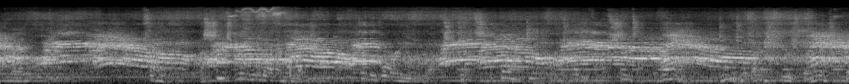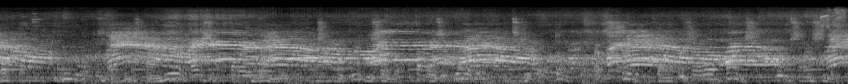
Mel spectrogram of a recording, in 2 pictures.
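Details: Indoor recording of a fellow Siamese cat's meows from a screen as pet Siamese Ollie and Charlie listen; a long run of loud, arching, whining meows with short pauses, with a person talking over them.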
